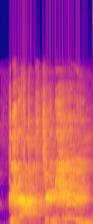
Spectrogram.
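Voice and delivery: bright high "Good afternoon"; high sing-song greeting. Acted. Hen calling sweetly out the window, high. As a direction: lift the greeting high and loud.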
